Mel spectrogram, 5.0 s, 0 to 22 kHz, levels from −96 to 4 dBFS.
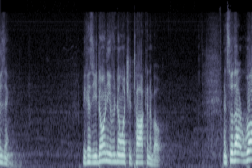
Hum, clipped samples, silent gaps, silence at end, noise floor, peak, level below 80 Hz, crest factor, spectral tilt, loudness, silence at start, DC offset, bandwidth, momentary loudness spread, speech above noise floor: none; under 0.1%; none; 0 s; -58 dBFS; -6 dBFS; -54 dBFS; 14 dB; -7 dB/octave; -19 LUFS; 0 s; under 0.1%; 16.5 kHz; 14 LU; 41 dB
